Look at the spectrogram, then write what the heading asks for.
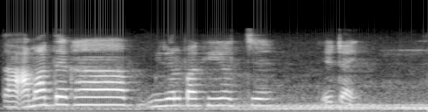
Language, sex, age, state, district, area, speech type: Bengali, female, 30-45, West Bengal, Uttar Dinajpur, urban, spontaneous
